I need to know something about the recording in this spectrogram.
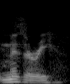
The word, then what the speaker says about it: Missouri: tell you one thing missouri ends with a i not an a so i mean i i you know living in the state myself i call it misery yeah that's that it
